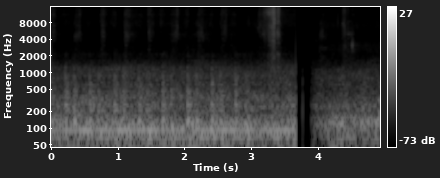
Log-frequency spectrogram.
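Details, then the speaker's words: 2006 Mazda 3 2.0L with the vehicle on the ground and the right front wheel shaken by hand: faint, uneven low clunks. The loose inner tie rod also rattles and knocks while driving and on turns; inner and outer tie rods are to be replaced. "So even when the vehicle is on the ground and even if you do a drive park test or a drive park check, you can shake the wheel and I'm still still able to feel and uh to feel the play and to to hear the noise the the looseness in the inner tie rod."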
